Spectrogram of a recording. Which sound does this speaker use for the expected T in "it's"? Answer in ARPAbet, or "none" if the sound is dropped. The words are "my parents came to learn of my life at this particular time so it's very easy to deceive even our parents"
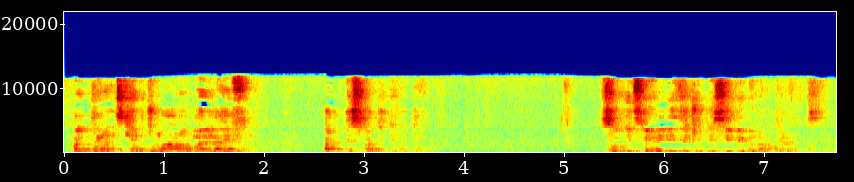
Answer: T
